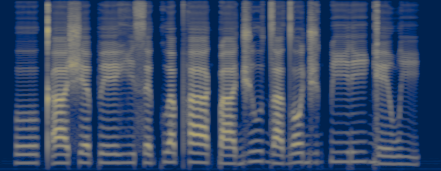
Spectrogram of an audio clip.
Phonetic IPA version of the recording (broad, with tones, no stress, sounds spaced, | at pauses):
oː˨ kʼ aː˨ ʃ ɛ˨ p eː˨ ɣ i˨ s ɛ˨ kʷ a˦ pʰ aː˦˨ k͡p aː˨ d͡ʒ uː˦ d a˨ d ɔ˦ d͡ʒ ʊ˦ k͡p iː˦ ɾ iː˦ ɡ eː˨ w i˨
